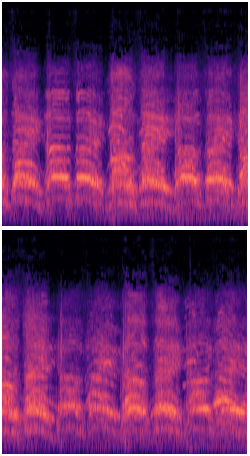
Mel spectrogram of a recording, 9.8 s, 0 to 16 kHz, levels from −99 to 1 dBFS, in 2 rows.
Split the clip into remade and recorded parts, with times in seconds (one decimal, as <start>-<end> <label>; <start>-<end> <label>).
0.0-3.2 recorded; 3.2-4.6 remade; 4.6-5.2 recorded; 5.2-8.8 remade; 8.8-9.8 recorded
